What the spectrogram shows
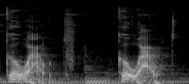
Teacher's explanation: Vous voyez une sorte de W, si je peux m'exprimer ainsi, qui vient se mettre dedans. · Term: liaison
